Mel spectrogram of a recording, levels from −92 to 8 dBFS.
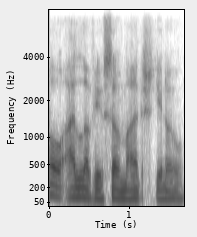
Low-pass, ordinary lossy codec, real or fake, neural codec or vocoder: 7.2 kHz; Opus, 16 kbps; fake; codec, 16 kHz in and 24 kHz out, 0.6 kbps, FocalCodec, streaming, 4096 codes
